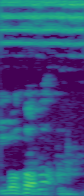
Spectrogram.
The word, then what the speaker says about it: Buho: Ano ba yung tamang pagbigkas ito? Buho or Buho? Buho.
